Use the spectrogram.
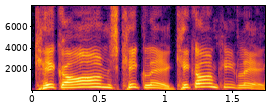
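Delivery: put-on very high, loud, swooping, sing-song Thai accent. Quoting Cobb, a man from Thailand, the speaker imitates Cobb's Thai accent. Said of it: "don't get mad at me for using this accent".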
